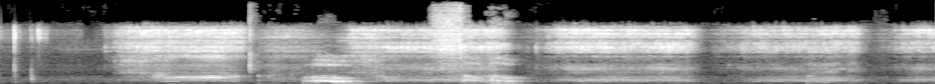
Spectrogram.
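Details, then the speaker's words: Loud snoring from a person asleep in a hotel room at night, recorded by someone else: loud, rough, rattling breaths in uneven cycles with brief pauses between them. "I might have got a little bit loud this is some next-level embarrassing okay you ready for this go panelling ice me I snore come on all right apparently this is the evidence"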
